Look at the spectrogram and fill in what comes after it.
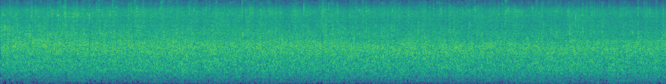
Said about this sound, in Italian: E un bel applauso di auguri.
